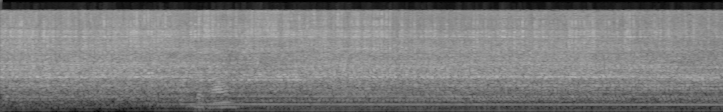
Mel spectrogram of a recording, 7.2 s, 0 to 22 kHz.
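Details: Acura Integra B18B1 engine at steady idle, recorded before valve adjustment: light quick ticking that keeps pace with the engine over the idle hum; valve tappet clicking from loose valve clearance, needs valve adjustment.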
